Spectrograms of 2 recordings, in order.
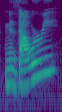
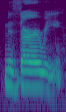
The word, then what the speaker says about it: Missouri: be missouri um but what you want to make sure is that ss turns into a z and that u o u turns into an uh missouri missouri also make sure that when you're saying missouri that your u is not too pointed it's gonna roll directly into the r as one swift motion missouri missouri missouri up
